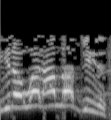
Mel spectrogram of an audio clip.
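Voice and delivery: loud, high proclamation of faith; bold declaration. Pretend. Preacher urging the church to speak out boldly, loud and proud. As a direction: shout it out proudly.

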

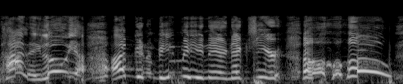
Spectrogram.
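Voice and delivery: hammed-up shriek of joy; very high, loud whooping with laughter; mock excitement. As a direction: whoop like an overexcited congregant. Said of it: "you're getting all excited".

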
